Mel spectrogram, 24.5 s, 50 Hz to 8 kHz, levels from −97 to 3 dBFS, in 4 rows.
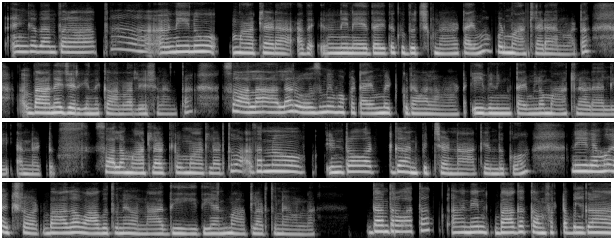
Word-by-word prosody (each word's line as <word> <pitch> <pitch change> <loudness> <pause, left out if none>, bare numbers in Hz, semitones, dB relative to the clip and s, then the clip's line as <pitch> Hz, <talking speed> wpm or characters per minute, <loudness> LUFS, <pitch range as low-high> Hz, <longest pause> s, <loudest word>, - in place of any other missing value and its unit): ఇంక 290 +1 0
దాని 275 -1 -1
తర్వాత 270 0 -2 0.7
నేను 295 +1 +4 0.4
మాట్లాడా. 235 -2 +1 0.2
అదే 220 - -3 0.3
నేనేదైతే 230 0 +2
కుదుర్చుకున్నానో 230 -1 -2
టైము, 230 +4 -1
అప్పుడు 275 -5 +1
మాట్లాడా 215 0 -4
అనమాట. 195 +6 -12 0.7
బానే 250 0 +7
జరిగింది 220 -1 +1
కాన్వర్జేషన్ 205 +1 -6
అంతా. 215 +7 -11 0.4
సో - - -6
అలా, 270 +1 +4
అలా 275 +3 +3
రోజు 250 0 +2
మేమొక 260 -2 0
టైమ్ 225 +1 0
పెట్టుకునేవాళ్ళం 215 -3 -4
మాట. 195 +1 -11 0.2
ఈవినింగ్ 225 -1 +2
టైమ్‌లో 215 +1 -1
మాట్లాడాలి 195 -2 -6 0.2
అన్నట్టు. 200 -1 -6 0.5
సో - - -8
అలా 260 0 +4
మాట్లాడుతూ, 240 +1 0
మాట్లాడుతూ 235 +5 -4 0.2
అతను 310 0 +4 0.5
ఇంట్రోవర్ట్‌గా 290 0 +1
అనిపిచ్చాడు 240 -2 0
నాకెందుకో. 210 +1 -5 0.6
నేనేమో 315 0 +5
ఎక్స్‌ట్రోవర్ట్. 225 -2 -3
బాగా 245 +2 +2
వాగుతూనే 230 +1 0
ఉన్నా. 205 0 -6
అది 225 +2 -1 0.2
ఇది 215 +2 -3
అని 230 - +1
మాట్లాడుతూనే 210 0 -6
ఉన్నా. 190 +1 -12 0.6
దాని 305 0 +7
తర్వాత 300 +2 -1 0.3
ఆహ్, 265 - 0
నేను 275 0 +3 0.2
బాగా 260 +2 +3
కంఫర్టబుల్‌గా 255 0 +1
235 Hz, 130 wpm, -24 LUFS, 215-265 Hz, 0.7 s, బానే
